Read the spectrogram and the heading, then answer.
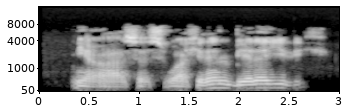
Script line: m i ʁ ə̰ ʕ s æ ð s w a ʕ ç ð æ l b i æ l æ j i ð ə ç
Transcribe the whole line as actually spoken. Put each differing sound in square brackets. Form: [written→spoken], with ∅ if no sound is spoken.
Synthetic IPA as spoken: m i ʁ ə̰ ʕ s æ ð s w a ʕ ç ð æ l b [i→j] æ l æ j i ð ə ç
